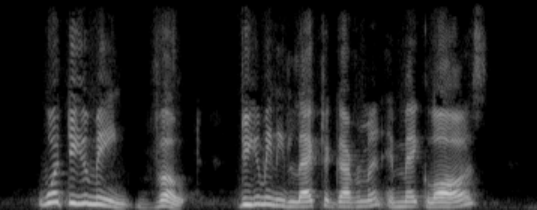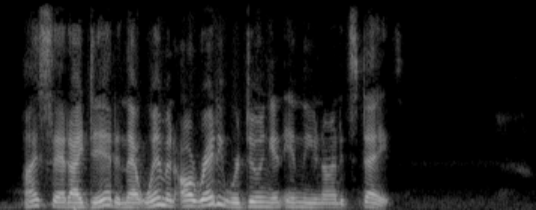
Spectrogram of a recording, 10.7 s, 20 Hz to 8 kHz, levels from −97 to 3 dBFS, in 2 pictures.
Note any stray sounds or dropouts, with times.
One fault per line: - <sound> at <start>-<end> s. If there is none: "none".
none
